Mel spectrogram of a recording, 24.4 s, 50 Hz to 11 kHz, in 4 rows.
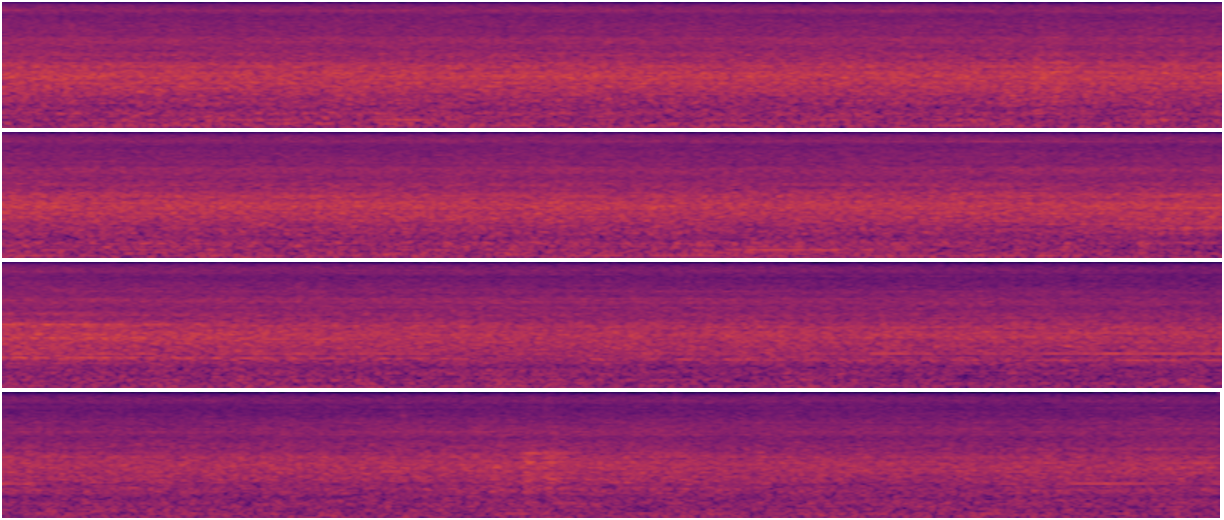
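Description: Tokyo Metro 03 series chopper-controlled electric train heard from inside the car while running at speed: a steady rumble of wheels on rail and running gear. About halfway through the noise eases a little and faint steady whining tones come in for a few seconds.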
